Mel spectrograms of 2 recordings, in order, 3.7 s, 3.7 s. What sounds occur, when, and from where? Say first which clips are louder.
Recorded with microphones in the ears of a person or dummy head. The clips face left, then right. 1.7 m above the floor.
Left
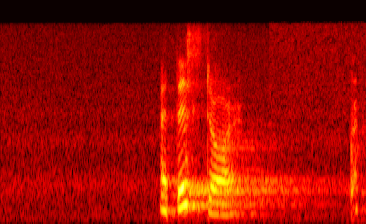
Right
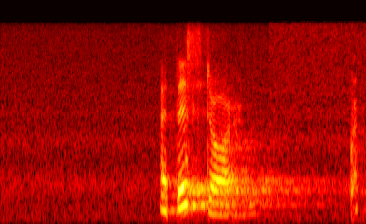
1.6 s a woman speaking: even; 5° left (ahead or behind), 0.7 m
